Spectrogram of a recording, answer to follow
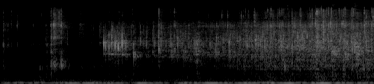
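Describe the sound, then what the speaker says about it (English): A whole egg cracked one-handed against the edge of a hot pan gives a couple of sharp, close cracks. A bright, steady sizzle then swells and holds as the egg hits the pan, with no voices. "egg cracking"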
